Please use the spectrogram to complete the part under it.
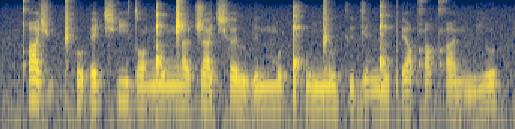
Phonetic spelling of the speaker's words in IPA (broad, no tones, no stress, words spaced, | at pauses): qʼaɕṵǁʰoʔɛ t͡ɕʰi dɔŋ͡ǃoŋ͡ǁa ʈ͡ʂat͡ɕʰɜ lṵɪ̯mːoǃʰu ŋ͡ǁukʲuɡʲɜŋ͡ǃu pʼɛqʼi qʼɛmːiʊ̯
